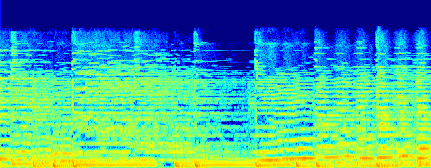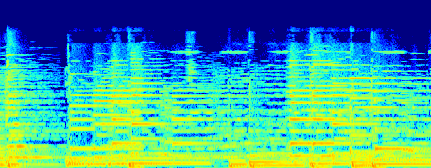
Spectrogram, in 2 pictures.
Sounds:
music

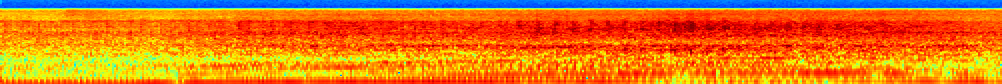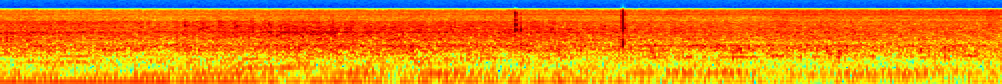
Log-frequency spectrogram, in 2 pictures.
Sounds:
rustling leaves

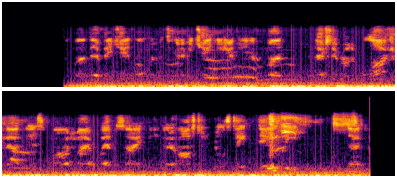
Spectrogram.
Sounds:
speech, vehicle

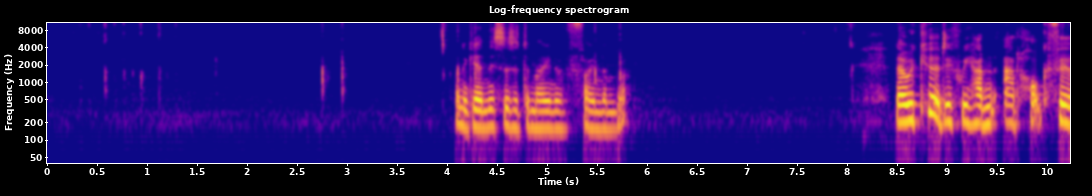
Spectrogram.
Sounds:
typing

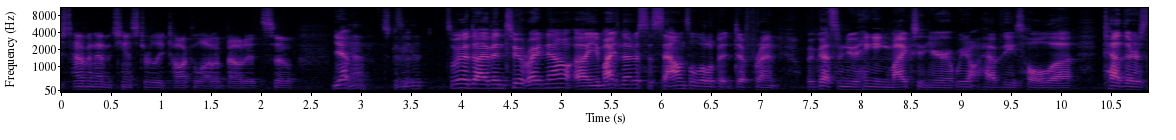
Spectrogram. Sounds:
speech

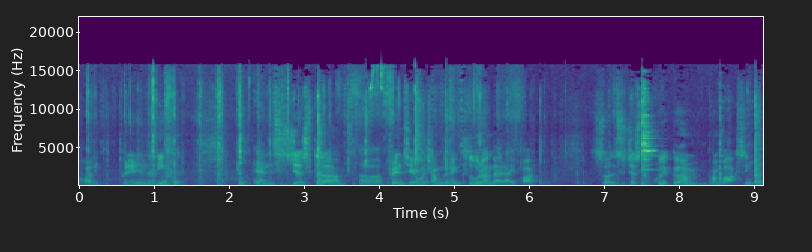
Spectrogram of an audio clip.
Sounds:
speech

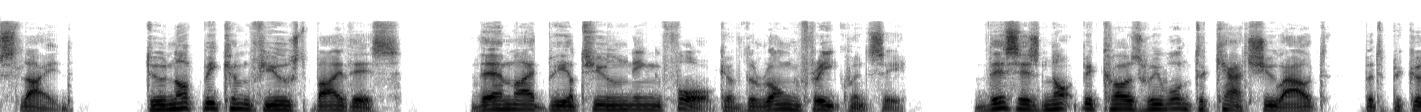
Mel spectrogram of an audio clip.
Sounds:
speech

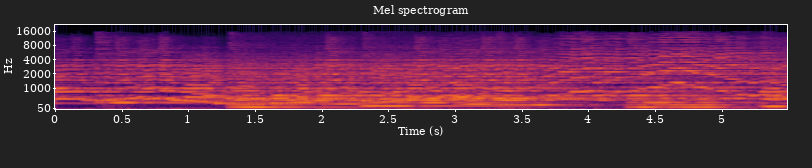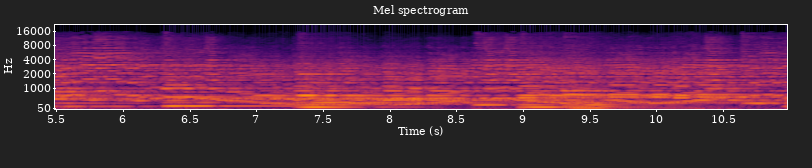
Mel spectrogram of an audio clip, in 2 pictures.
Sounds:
silence

